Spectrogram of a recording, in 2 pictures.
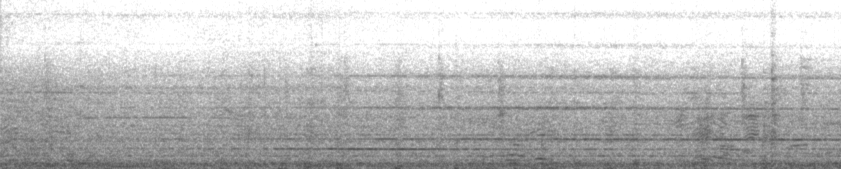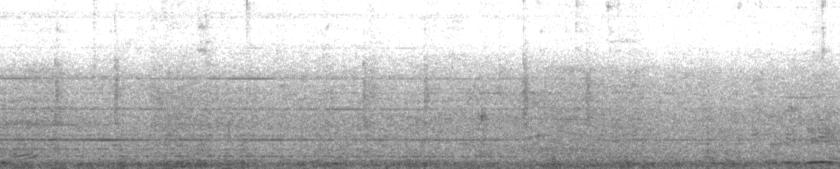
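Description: Indian Railways AC three-tier passenger coaches rolling past at moderate speed: a continuous rumble of steel wheels on the rails, with thin high wheel squeals that come and go.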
